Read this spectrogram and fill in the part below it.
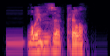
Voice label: "whimsical", english; adjectives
